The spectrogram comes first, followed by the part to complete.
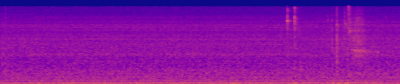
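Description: Quiet room tone: a low steady hum and faint hiss, with a few soft clicks, one about four seconds in.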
